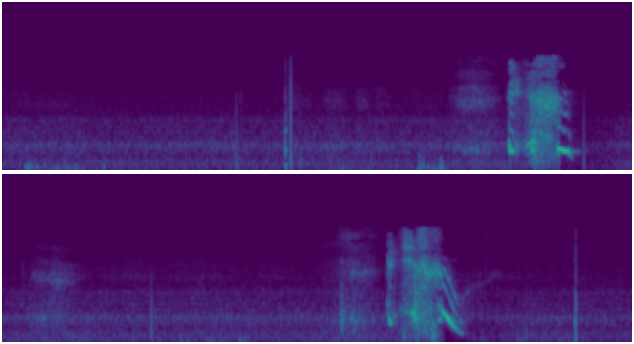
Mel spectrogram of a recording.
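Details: Female, allergic sneezing recorded on a cellphone: two forceful uncovered sneezes, each after a soft breathy buildup with catching inhalations, then a sharp explosive burst; quiet hum between.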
